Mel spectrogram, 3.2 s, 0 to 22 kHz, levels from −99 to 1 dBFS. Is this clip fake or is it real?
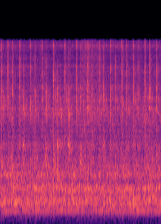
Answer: fake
